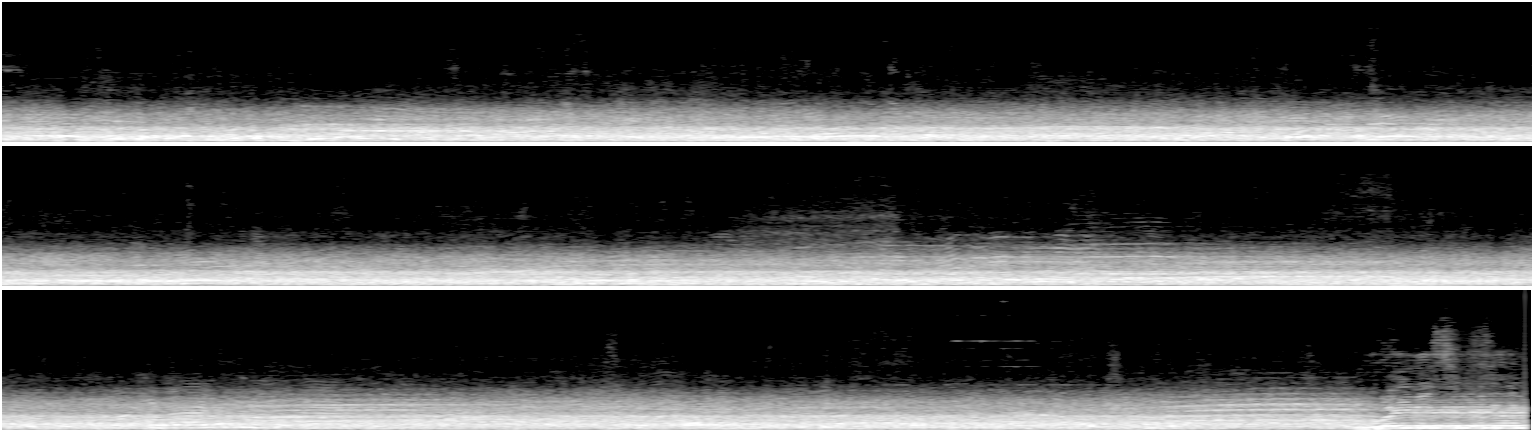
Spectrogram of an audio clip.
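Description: Crowd chatter in a gymnasium: many people talking at once in a steady hubbub of overlapping voices, with no single voice standing out.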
